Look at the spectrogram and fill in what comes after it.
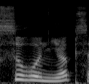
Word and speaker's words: Sauroniops: Alors, ça s'écrit comment par contre Alors, Sauroniops, alors ça s'écrit comme Sauron, S-A-U-R-O-N. Sauroniops.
